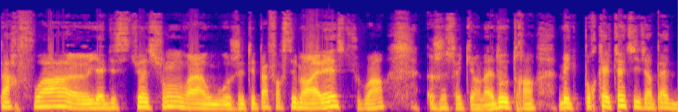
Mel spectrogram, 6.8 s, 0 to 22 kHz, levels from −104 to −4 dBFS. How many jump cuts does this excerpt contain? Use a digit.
1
